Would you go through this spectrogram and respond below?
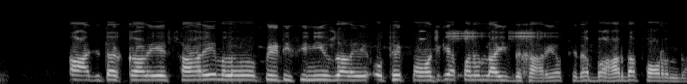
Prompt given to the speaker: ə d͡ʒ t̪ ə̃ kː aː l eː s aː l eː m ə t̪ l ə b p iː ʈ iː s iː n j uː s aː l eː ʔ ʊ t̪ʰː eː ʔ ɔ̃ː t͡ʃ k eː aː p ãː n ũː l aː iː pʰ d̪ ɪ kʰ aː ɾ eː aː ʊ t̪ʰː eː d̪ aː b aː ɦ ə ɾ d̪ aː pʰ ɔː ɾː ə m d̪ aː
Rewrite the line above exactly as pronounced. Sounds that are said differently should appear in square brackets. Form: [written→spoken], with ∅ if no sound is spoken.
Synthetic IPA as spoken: ə d͡ʒ t̪ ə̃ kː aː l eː s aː [l→ɾ] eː m ə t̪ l ə b p iː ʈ iː s iː n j uː [s→z] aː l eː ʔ ʊ t̪ʰː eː [ʔ→p] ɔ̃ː t͡ʃ k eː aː p ãː n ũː l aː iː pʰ d̪ ɪ kʰ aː ɾ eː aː ʊ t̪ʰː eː d̪ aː b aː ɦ ə ɾ d̪ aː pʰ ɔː [ɾː→ɾ] ə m d̪ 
